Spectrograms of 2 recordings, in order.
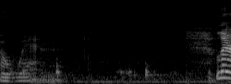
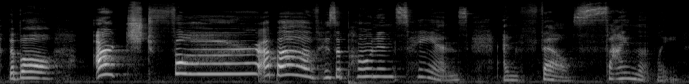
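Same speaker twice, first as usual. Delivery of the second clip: excited; 7 semitones higher, 4 dB louder than usual. A narrator's reading. Climax of the winning shot.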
